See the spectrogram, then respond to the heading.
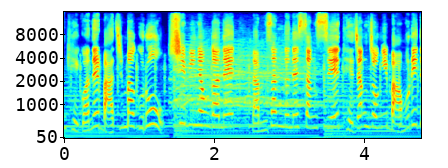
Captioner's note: cheering sound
